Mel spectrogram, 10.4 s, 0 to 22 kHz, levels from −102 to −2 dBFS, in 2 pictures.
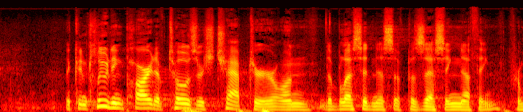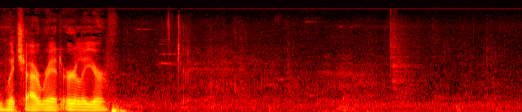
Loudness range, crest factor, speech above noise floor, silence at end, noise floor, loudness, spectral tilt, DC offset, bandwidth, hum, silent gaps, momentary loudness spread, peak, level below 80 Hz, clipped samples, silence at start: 8 LU; 22 dB; 35 dB; 3.95 s; -64 dBFS; -30 LUFS; -5 dB/octave; under 0.1%; 16.5 kHz; none; none; 10 LU; -10 dBFS; -44 dBFS; under 0.1%; 0.2 s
